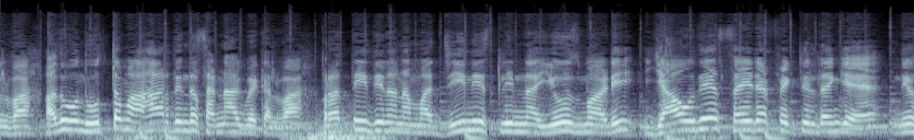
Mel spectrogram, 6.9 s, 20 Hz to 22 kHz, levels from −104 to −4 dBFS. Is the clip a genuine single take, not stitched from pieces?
yes; 0 cuts

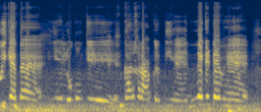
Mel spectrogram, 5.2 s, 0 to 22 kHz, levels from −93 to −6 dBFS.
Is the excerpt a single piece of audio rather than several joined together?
yes; 0 cuts

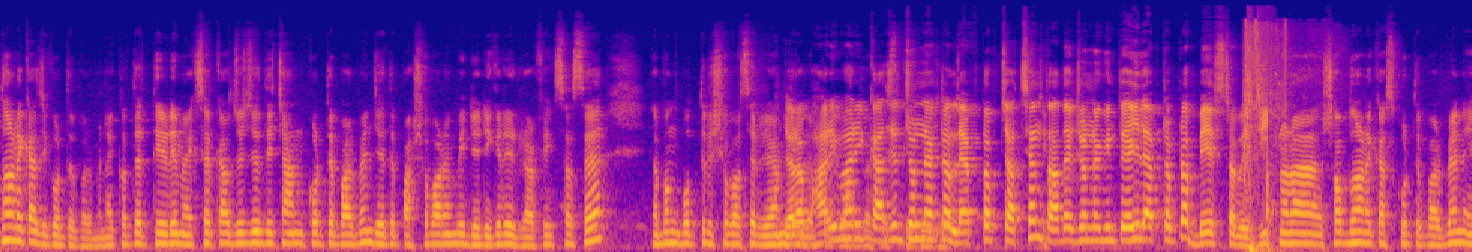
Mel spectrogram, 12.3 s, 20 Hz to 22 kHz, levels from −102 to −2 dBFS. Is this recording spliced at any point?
yes; 1 cut; at 10.5 s

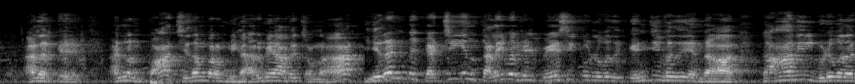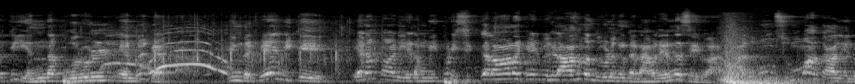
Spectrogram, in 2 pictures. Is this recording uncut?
no; 2 cuts; at 3.6 s, 15.9 s

